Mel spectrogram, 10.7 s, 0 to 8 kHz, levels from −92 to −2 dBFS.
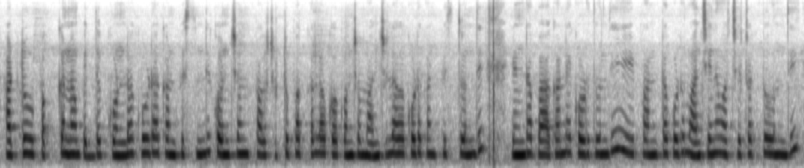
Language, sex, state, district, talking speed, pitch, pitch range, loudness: Telugu, female, Telangana, Nalgonda, 120 wpm, 265 Hz, 255-270 Hz, -17 LUFS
